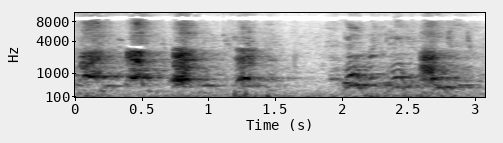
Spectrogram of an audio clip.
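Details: Dobermanns in a large kennel bark repeatedly, about seven loud, harsh barks over three seconds, in two bursts separated by a short pause.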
